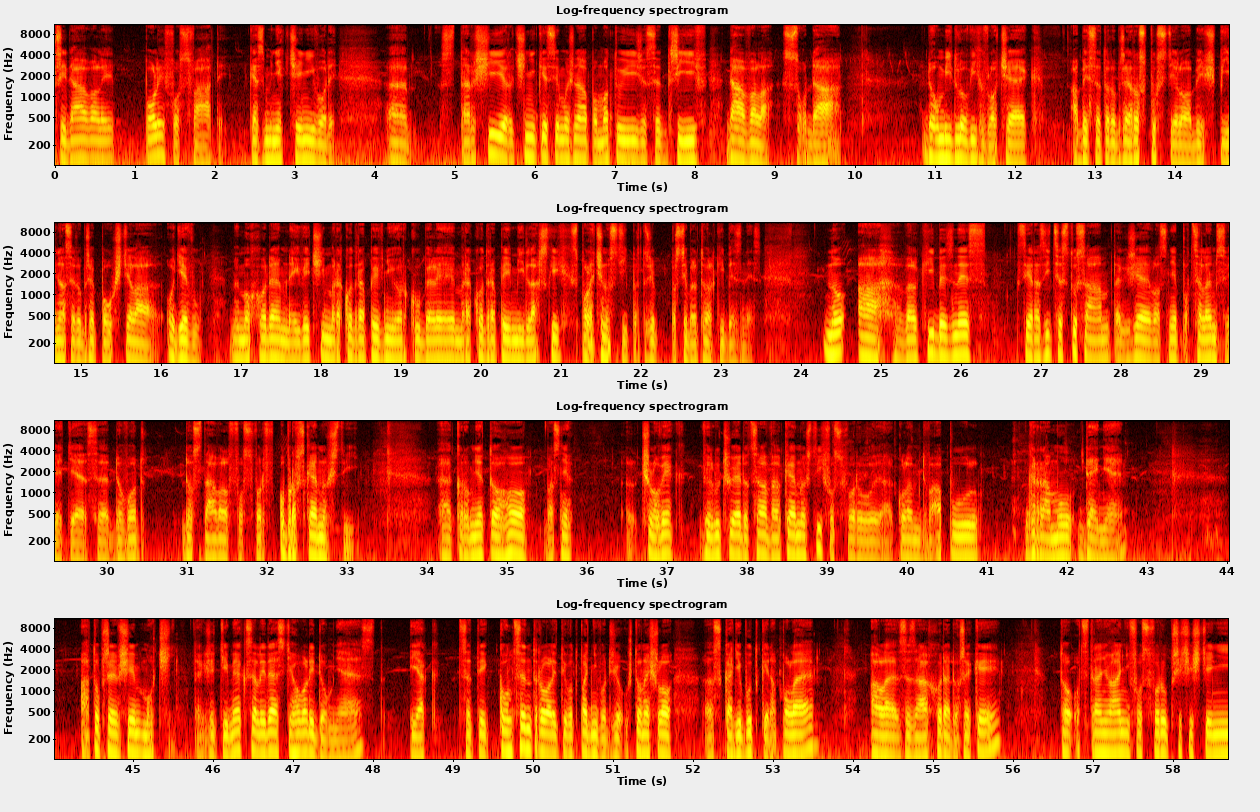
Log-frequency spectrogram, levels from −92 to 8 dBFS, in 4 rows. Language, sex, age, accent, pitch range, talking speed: Czech, male, 50-69, native, 100-120 Hz, 120 wpm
